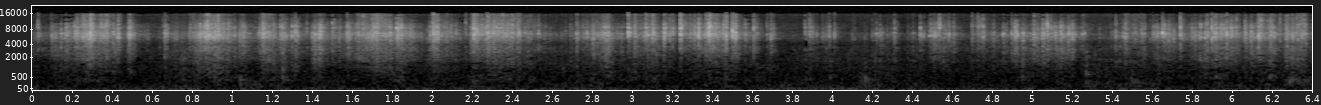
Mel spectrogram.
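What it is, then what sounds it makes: Fabric pouch of plastic tiles shaken. A yellow fabric Bananagrams zip pouch full of plastic letter tiles is squeezed and shaken in both hands. The tiles give a quiet, continuous high, bright rattle that swells and fades in uneven bursts, with almost no low end.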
